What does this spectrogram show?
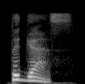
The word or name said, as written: tegas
